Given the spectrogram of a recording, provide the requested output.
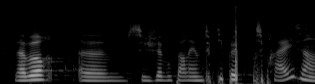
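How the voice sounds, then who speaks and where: Very fast speech from a woman with a Dutch accent, fairly even intonation, and a dry, close sound with no echo. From Netherlands. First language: Dutch (speaking French). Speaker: marketing manager. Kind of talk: conference talk. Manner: halting, many fillers.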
